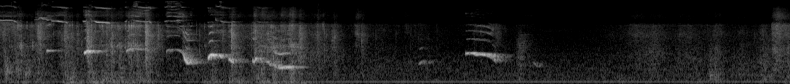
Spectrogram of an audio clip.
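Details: Border Collie puppies, born 19 September 2020 and recorded on 1 November at a breeder's home in Fukiage, Hioki, Kagoshima, Japan, give several high, thin whines that slide down in pitch over three seconds, then one more whimper, with a faint steady hum beneath.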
